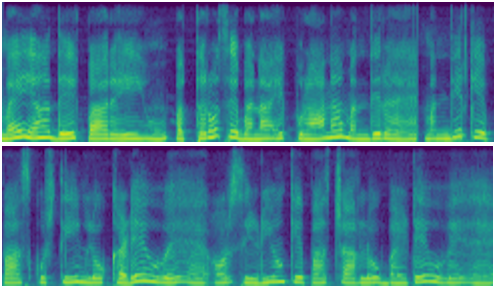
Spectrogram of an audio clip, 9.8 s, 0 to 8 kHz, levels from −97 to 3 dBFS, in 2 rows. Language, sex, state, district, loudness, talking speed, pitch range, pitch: Hindi, female, Maharashtra, Chandrapur, -15 LUFS, 190 wpm, 235-280 Hz, 250 Hz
